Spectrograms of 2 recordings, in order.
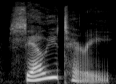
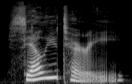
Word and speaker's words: salutary: 유익한 효과가 좋은이라는 표현이었는데 이게 발음이루터리가 아니고 salutary. Salutary, salutary 이렇게 하셔야 되겠습니다.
